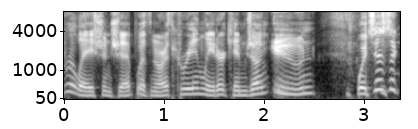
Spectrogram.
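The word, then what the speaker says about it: Kim Jong Un: talked up his relationship with North Korean leader kim jong hoon which is the correct way to say it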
